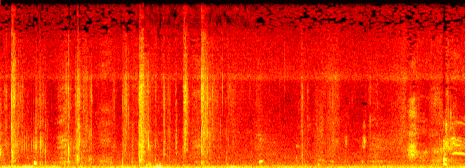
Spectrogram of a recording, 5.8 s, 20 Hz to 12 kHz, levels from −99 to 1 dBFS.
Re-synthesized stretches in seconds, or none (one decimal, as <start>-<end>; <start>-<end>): 1.7-3.2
